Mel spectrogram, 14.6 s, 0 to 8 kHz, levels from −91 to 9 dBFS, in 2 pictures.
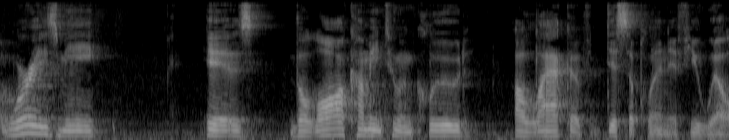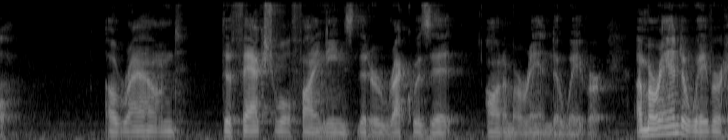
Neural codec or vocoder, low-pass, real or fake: vocoder, 22.05 kHz, 80 mel bands, Vocos; 7.2 kHz; fake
